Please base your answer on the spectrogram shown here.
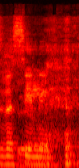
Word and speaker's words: Vasiliy: It's Vasily.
